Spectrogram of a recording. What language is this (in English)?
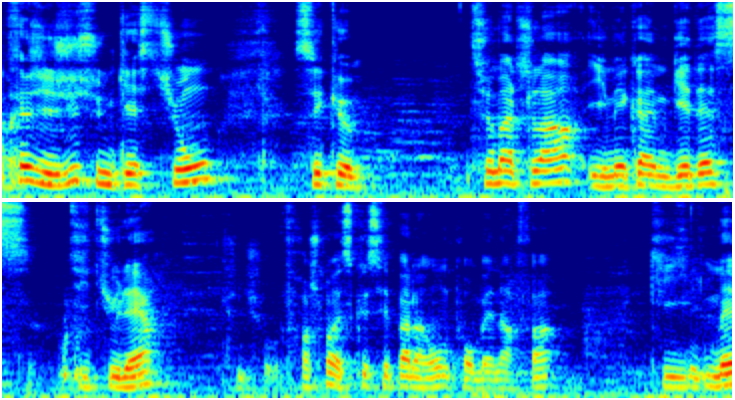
French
